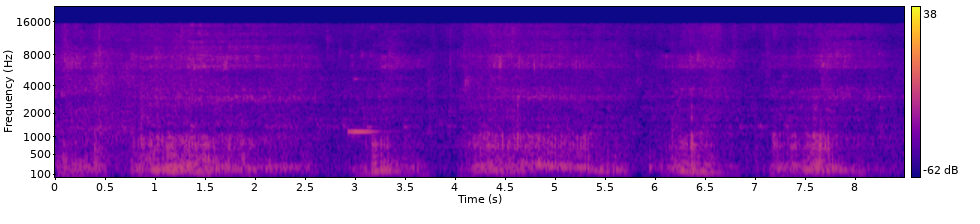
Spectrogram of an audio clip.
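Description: Rough, rattling breaths in and out, about 19 a minute, at a steady slow pace. Snoring during sleep.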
